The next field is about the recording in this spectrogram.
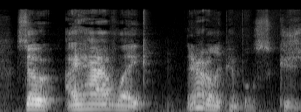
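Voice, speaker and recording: This is a very clean recording with a silent background. The speaker talks fairly slowly. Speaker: transgender vlogger. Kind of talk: casual talk to camera. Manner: casual, hesitant with many fillers.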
